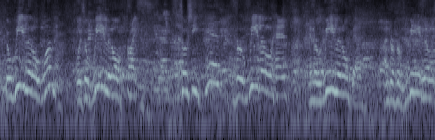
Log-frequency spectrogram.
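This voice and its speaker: A playful storyteller reads children's bedtime tales aloud with lively swings in pitch. The delivery is live and a little stumbly, with asides, and a noisy crowd fills the large indoor space. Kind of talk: live children's story reading, told to an audience. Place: large indoor room at a convention. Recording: loud crowd noise in a public room.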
